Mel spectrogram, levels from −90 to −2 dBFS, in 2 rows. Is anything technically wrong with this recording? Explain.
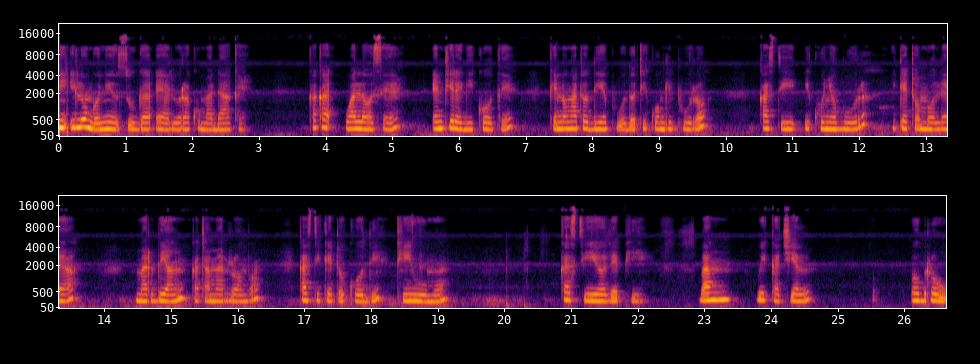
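Yes. Throughout the speech there is MP2 compression damage, likely from an encoder starved of bits at something near 80 kbps. Upper sub-bands switch off and the rest are coarsely quantised, so it sounds dull and gurglingly granular. A spectrogram shows nothing above 15.2 kHz and flickering high bands.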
